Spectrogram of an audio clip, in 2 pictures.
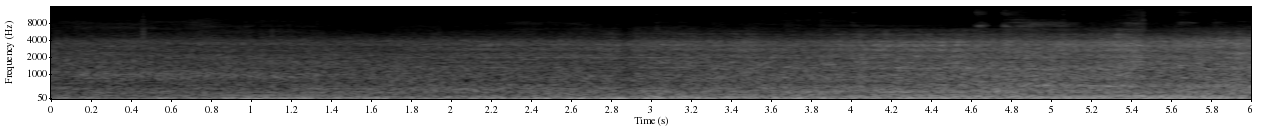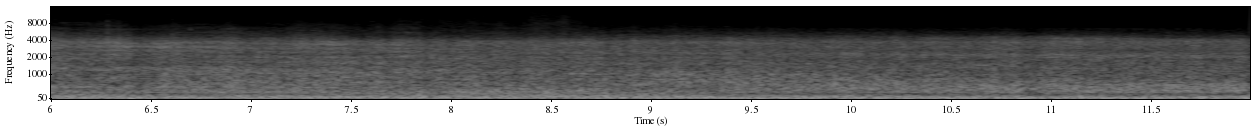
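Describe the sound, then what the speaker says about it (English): An American Airlines Boeing 787-9 Dreamliner jet at London Heathrow gives a loud, steady broadband roar that swells in the first seconds and then holds strong throughout. "American Airlines 787 Dreamliner up next."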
